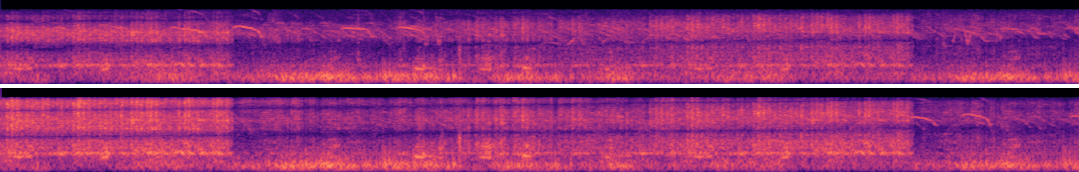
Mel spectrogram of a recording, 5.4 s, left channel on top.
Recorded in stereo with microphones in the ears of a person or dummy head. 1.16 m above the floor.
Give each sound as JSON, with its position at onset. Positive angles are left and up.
{"t": 0.0, "sound": "a lawn mower", "side_deg": -65}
